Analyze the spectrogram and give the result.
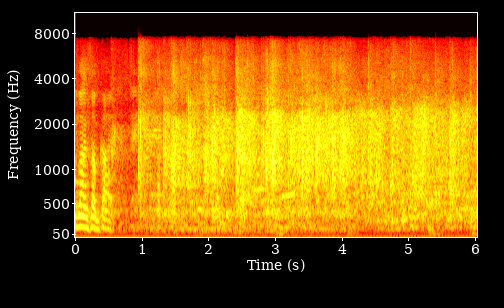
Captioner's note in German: Beifall bei der CDU und dem BÜNDNIS 90/DIE GRÜNEN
